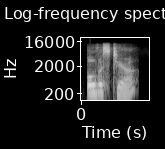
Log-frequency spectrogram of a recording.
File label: "oversteer", Indian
